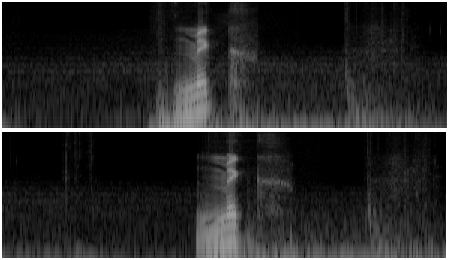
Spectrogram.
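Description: A soft whooshing chime plays as a game menu opens.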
